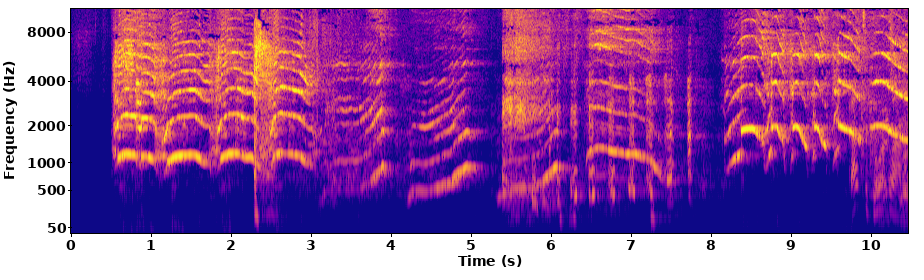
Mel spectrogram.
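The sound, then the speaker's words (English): At an annual seagull screeching contest, several people take turns imitating seagull screeches, producing loud, high, warbling squawks with wavering pitch in rapid bursts, separated by brief pauses, vivid. “Here are some of this year's best seagull impersonators.”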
